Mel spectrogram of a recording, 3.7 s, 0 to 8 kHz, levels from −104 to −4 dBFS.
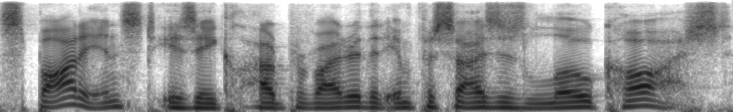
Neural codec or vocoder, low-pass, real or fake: none; 7.2 kHz; real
